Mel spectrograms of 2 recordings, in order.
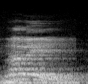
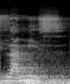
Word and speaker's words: Lamis: Usher, justice, please, Lamy. Why does he say my name Louis Lamy? It's Lamis.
